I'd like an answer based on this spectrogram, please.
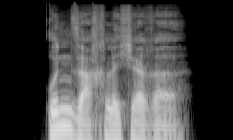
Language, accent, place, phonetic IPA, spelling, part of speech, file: German, Germany, Berlin, [ˈʊnˌzaxlɪçəʁə], unsachlichere, adjective, De-unsachlichere.ogg
- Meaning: inflection of unsachlich: 1. strong/mixed nominative/accusative feminine singular comparative degree 2. strong nominative/accusative plural comparative degree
